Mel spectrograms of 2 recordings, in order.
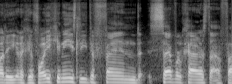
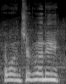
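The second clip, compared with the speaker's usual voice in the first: higher, softer wheedling voice; mock greedy beggar; 11 semitones higher, 4 dB quieter than usual. Teasing co-host, begging for his money in a mock voice. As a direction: beg for money in a silly voice.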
